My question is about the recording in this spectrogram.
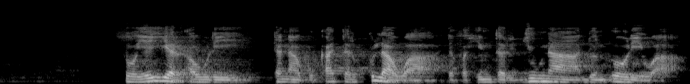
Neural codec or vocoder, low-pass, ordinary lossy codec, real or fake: none; 7.2 kHz; none; real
